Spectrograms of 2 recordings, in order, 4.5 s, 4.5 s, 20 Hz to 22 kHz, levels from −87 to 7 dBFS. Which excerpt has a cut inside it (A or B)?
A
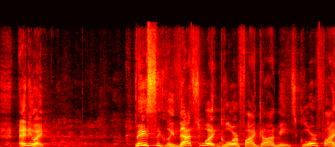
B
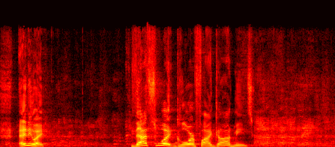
B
